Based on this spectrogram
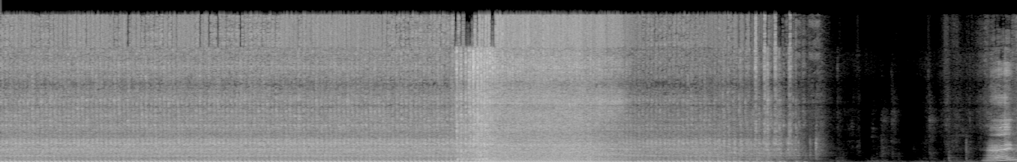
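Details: Cub Cadet snow blower single-cylinder engine after cleaning a dirty carburetor, primed, in run position and not choked: steady, even drone with a constant beat, then a clean shutdown; running properly.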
